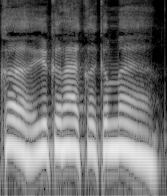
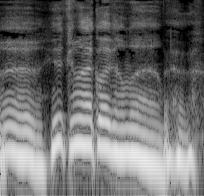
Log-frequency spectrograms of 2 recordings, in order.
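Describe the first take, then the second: First: Semi-retired Don. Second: Slow, higher take on the Don line; mock Godfather Don. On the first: Acted. Cohost imitates the Don scolding Johnny, hammed-up. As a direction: growl it out like the old Godfather. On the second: Host repeats the Don's line slowly. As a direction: draw it out like the old Don. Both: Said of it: "the old semi-retired Don".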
